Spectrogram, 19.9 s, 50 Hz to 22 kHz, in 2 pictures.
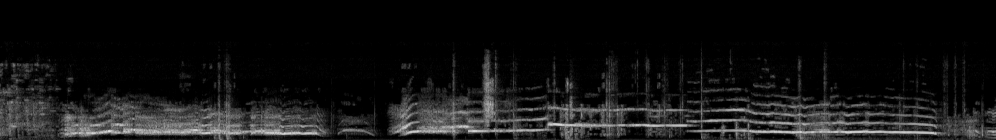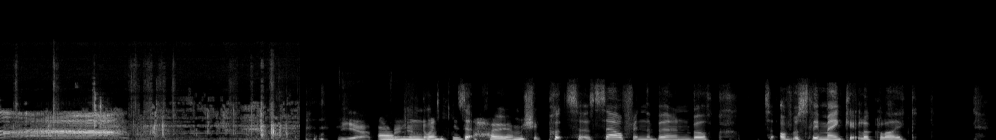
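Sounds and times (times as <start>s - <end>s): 
woman screaming in anger: 0.6s - 11.3s
speech: 13.4s - 19.2s.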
